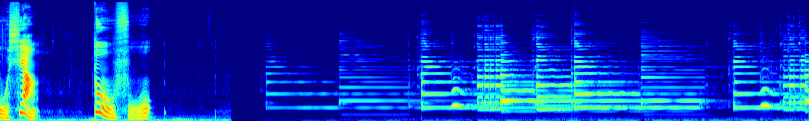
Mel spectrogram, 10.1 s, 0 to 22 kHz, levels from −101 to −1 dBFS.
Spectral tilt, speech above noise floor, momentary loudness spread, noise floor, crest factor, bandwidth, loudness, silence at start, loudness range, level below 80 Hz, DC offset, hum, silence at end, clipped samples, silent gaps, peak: -4 dB/octave; 47 dB; 30 LU; -73 dBFS; 30 dB; over 20 kHz; -28 LUFS; 0 s; 20 LU; -64 dBFS; under 0.1%; none; 0 s; under 0.1%; 2.90-3.21 s; -4 dBFS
